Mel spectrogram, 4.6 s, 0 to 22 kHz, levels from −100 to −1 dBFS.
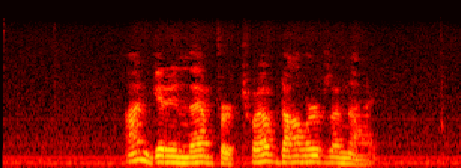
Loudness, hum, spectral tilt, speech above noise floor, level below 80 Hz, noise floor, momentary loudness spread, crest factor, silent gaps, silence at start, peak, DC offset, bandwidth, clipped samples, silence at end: -36 LUFS; none; -8.5 dB/octave; 26 dB; -68 dBFS; -61 dBFS; 9 LU; 16 dB; none; 0.15 s; -22 dBFS; under 0.1%; 12.5 kHz; under 0.1%; 0.15 s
